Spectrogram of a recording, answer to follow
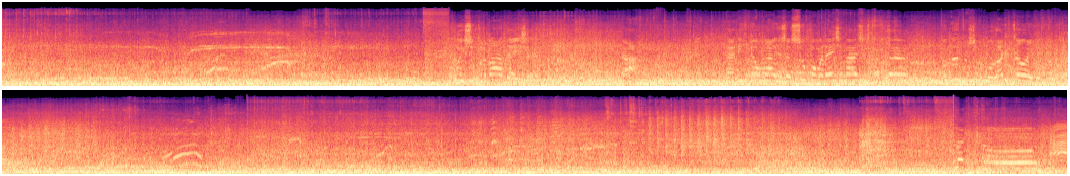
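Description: Spinning wild mouse coaster car running along its steel track: a loud, steady rumble with short rising and falling squeals above it.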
